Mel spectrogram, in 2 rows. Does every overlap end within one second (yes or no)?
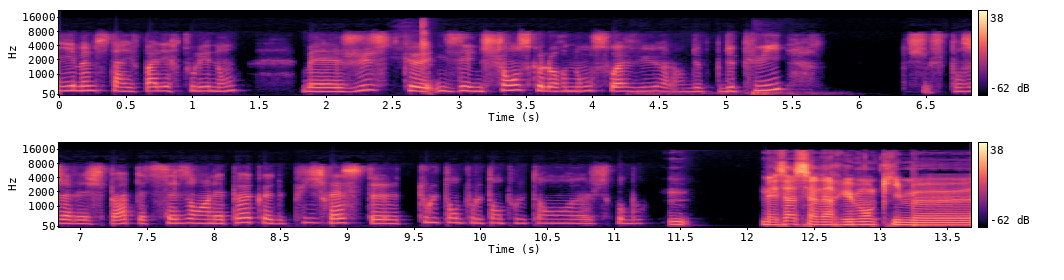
yes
